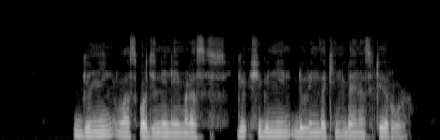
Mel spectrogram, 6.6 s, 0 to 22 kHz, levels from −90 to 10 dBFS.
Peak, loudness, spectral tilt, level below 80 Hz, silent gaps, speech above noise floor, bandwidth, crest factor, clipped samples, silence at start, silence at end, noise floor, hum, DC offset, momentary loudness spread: -4 dBFS; -24 LUFS; -8.5 dB/octave; -64 dBFS; none; 62 dB; 7.4 kHz; 20 dB; under 0.1%; 1.1 s; 0.5 s; -85 dBFS; none; under 0.1%; 11 LU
